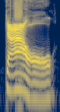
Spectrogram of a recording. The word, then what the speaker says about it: gaol: She don't belong in gaol. Sorry, I know it's pronounced jail.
